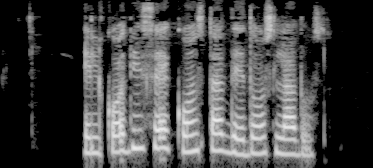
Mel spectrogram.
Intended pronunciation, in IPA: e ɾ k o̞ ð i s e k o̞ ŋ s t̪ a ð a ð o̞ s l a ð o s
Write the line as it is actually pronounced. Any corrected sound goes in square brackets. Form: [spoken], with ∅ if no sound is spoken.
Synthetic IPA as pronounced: e [l] k o̞ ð i s e k o̞ [n] s t̪ a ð [e] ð o̞ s l a ð o s

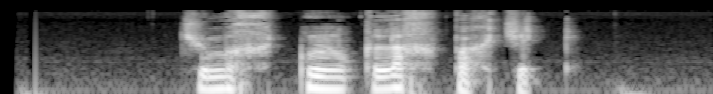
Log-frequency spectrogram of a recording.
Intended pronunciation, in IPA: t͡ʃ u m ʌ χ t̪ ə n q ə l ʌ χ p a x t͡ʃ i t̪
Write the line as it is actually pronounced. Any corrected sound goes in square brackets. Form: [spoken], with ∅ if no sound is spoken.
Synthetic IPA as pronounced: t͡ʃ u m ʌ χ t̪ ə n q ə l [ɑ] χ p a x t͡ʃ i t̪

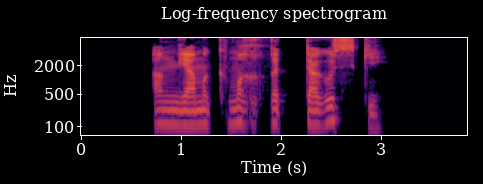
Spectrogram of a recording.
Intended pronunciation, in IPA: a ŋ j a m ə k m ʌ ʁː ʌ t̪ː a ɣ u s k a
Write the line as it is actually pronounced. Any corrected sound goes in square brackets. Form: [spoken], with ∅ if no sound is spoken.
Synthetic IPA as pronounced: a ŋ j a m ə k m ʌ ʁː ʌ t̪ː a ɣ u s k [i]

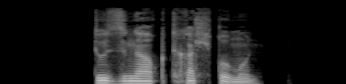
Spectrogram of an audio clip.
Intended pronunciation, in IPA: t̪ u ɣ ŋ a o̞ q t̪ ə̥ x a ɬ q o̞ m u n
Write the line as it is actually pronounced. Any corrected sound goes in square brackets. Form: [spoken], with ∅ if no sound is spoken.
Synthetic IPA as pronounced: t̪ u [z] ŋ a o̞ q t̪ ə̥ x a ɬ q o̞ m u n

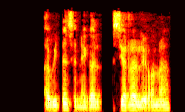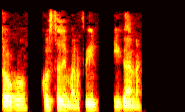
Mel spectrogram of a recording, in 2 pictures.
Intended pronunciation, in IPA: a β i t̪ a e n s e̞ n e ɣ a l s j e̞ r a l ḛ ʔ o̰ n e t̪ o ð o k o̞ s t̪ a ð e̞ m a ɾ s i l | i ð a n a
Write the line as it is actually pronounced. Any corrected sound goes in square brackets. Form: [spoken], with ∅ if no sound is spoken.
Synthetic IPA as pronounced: a β i t̪ a e n s e̞ n e ɣ a l s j e̞ r a l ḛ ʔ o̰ n [a] t̪ o [ɣ] o k o̞ s t̪ a ð e̞ m a ɾ [f] i l | i [ɣ] a n a

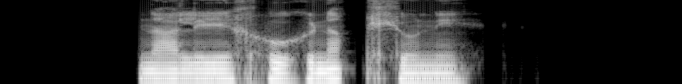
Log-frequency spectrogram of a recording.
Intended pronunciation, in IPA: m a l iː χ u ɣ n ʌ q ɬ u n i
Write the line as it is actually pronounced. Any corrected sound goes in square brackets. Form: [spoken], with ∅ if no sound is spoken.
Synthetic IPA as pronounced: [n] a l iː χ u ɣ n [ɑ] q ɬ u n i

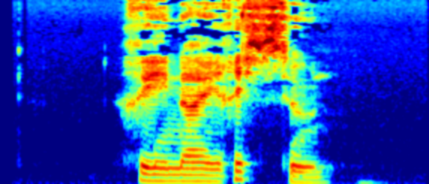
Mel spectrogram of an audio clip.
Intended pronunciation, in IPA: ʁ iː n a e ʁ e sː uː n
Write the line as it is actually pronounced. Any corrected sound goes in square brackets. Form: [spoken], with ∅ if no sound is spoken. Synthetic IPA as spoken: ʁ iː n a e ʁ e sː uː n

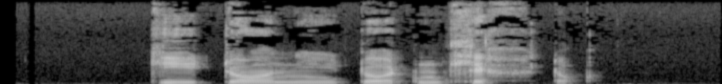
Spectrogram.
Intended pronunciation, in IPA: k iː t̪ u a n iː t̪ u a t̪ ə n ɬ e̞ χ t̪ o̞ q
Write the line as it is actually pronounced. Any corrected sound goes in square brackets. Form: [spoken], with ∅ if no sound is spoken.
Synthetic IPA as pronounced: k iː t̪ u a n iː t̪ u a t̪ ə n ɬ e̞ χ t̪ o̞ q

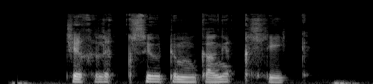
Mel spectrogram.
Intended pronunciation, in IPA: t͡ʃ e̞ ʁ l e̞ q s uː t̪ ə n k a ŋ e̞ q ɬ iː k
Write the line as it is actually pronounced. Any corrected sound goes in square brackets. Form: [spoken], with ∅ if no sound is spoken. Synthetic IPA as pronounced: t͡ʃ e̞ ʁ l e̞ q s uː t̪ ə [m] k a ŋ e̞ q ɬ iː k

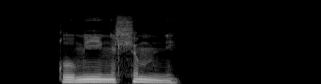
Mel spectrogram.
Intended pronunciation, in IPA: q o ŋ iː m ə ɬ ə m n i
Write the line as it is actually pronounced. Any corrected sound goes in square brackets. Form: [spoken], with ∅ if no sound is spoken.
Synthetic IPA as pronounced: q o [m] iː [ŋ] ə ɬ ə m n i

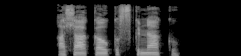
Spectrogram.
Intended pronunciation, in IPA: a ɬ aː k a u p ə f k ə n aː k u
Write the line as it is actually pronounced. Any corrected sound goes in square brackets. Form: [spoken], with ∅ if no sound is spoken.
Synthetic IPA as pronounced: a ɬ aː k a u [k] ə f k ə n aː k u

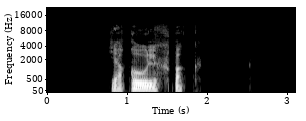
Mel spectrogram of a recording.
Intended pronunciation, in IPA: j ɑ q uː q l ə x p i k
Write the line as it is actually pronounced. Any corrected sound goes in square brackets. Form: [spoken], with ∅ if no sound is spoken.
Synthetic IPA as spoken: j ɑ q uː [∅] l ə x p [a] k

